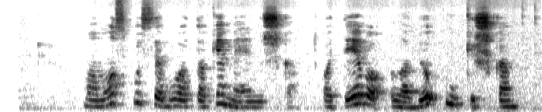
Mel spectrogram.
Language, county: Lithuanian, Panevėžys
